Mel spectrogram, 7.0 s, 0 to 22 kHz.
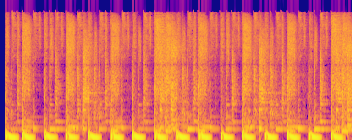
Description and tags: killdacop drums 136 21
Segmented group of loops from a self programmed drums.Processed and mixed with some effects.From the song Kill the cop
rock, drum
